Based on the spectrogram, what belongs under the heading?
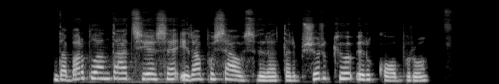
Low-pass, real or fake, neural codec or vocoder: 14.4 kHz; fake; vocoder, 44.1 kHz, 128 mel bands every 512 samples, BigVGAN v2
